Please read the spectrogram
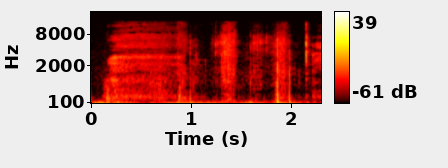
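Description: Crunching and rustling of footsteps through ferns and undergrowth, with two sharp clicks in the second half.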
